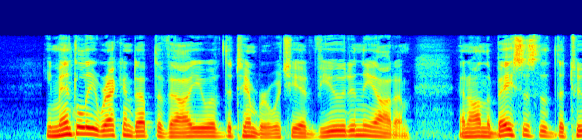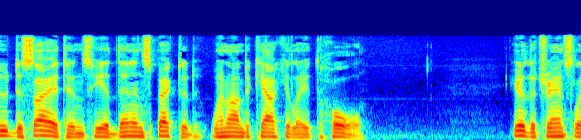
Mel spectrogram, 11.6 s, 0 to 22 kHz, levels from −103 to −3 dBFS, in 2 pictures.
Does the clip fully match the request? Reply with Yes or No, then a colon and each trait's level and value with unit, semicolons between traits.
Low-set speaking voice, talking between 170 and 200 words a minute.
Yes: low, 115 Hz; average, 175 wpm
